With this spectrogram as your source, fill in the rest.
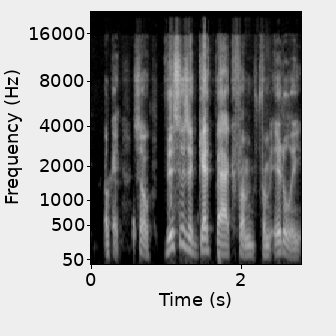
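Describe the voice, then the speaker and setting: His medium-pitched voice swings very widely in pitch. Vocal fry runs through this man's speech. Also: dry, close sound with no echo. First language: not English. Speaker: vinyl channel host. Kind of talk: casual chat.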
